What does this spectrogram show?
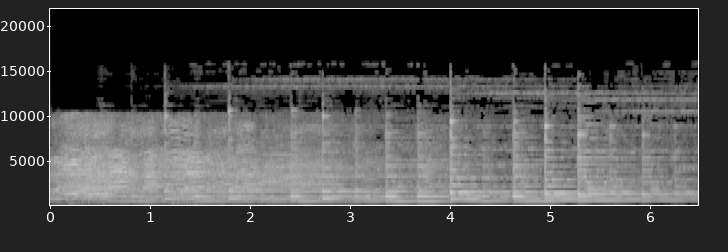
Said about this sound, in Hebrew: כל הילדים ליוו אותו בשירה ובהתרגשות עצומה.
